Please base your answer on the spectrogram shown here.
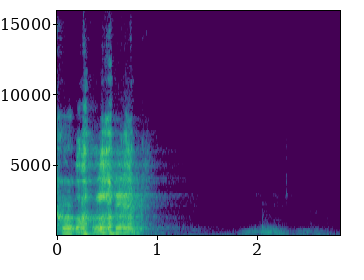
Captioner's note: laughter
